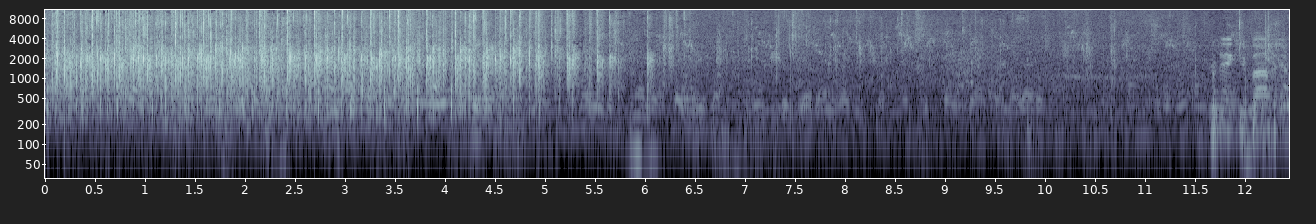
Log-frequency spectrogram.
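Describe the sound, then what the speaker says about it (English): A crowd at a Memorial Day service applauds the Boy Scouts, dense clapping that holds steady for about six seconds and then thins into scattered claps and murmuring, with a brief knock near the end. "If we could give a round of applause to the Boy Scouts for coming out."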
